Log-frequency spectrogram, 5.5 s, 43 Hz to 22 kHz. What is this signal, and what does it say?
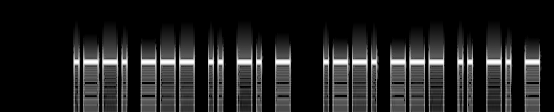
Morse code, heard as a keyed tone, about 25 wpm, 700 Hz. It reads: POINT POINT
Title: Top 500 Words Repeated 25wpm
